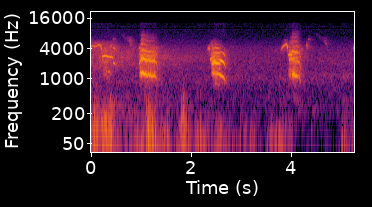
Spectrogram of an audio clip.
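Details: Mewing, downward-sliding cries of common buzzard at a nest in Tiszalök, Hungary, in June during food delivery, roughly one every one and a half seconds, with low thumps and rustles underneath.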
